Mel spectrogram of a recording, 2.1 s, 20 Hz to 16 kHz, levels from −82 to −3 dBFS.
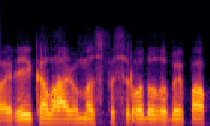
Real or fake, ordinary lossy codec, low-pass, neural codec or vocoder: fake; AAC, 48 kbps; 7.2 kHz; codec, 16 kHz, about 1 kbps, DyCAST, with the encoder's durations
